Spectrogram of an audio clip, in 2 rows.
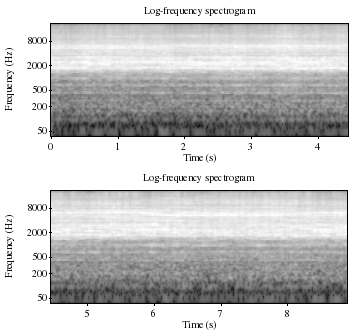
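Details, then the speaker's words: Ariston tumble dryer, 8 kg Class A, running before belt removal: loud constant harsh high-pitched rushing scrape without rhythm; source unclear, possibly drum belt tensioner pulley or motor. "good the noise we can't understand where it comes from because we should remove the belt the cases could be the tensioner motor with the light further down this is belt tensioner this one so drum belt tensioner"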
